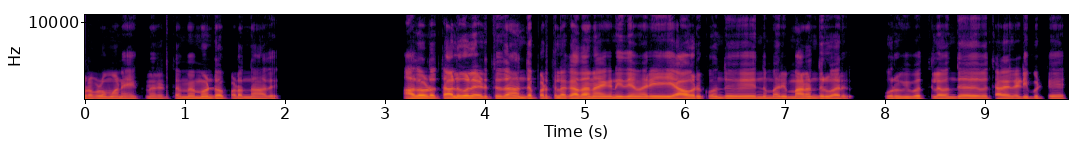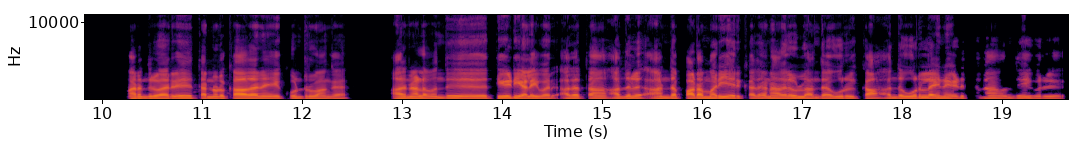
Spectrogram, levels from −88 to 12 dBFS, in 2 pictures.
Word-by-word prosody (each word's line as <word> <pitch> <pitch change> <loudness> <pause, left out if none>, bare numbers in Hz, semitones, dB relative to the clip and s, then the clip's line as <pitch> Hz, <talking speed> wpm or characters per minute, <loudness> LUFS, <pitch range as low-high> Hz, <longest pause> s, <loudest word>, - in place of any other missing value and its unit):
பிரபலமான 125 +2 -3
இயக்குனர் 115 0 -8
எடுத்த 110 +1 -7
"MEMENTO" 135 +3 0
படம் 105 0 -3
தான் 105 -2 -2
அது. 100 +2 -6 1.3
அதோட 135 +2 +5
தழுவல் 150 +4 +5
எடுத்து 135 0 -2
தான் 160 -2 +2
அந்த 130 0 0
படத்தில 135 +4 -2
கதாநாயகன் 135 0 +2
இதேமாதிரி 135 +1 +1 0.3
அவருக்கு 130 +3 0
வந்து 135 +2 -3 0.3
இந்த 120 0 -4
மாதிரி 130 0 -1
மறந்துருவாரு. 120 -4 0 0.4
ஒரு 110 - -2
விபத்துல 115 -1 -3
வந்து 115 +4 -3 0.3
தலையில 115 +1 0
அடிபட்டு 110 +5 -6 0.6
மறந்துருவாரு. 120 +1 +3 0.2
தன்னோட 125 0 +1
காதலிய 130 0 +5
கொன்றுவாங்க. 120 -1 -2 0.6
அதனால 125 +4 +3
வந்து 135 +5 -2 0.5
தேடி 145 +1 +4
அலைவாரு. 120 -2 +1
அதத்தான் 125 +6 0
அதில 135 +3 +1 0.2
அந்த 130 0 0
படம் 165 +6 +4
மாதிரியே 170 0 +3
இருக்காது. 135 +1 -3
ஆனா, 165 -3 0
அதில 150 +2 +2
உள்ள 165 -1 +1
அந்த 130 -2 -1
ஒரு 120 - -1
க - - +4 0.2
அந்த 125 0 -2
ஒரு 140 +2 0
லைன்‌ன 160 +1 +2
எடுத்து 140 -1 -9
தான் 160 -1 -2
வந்து 140 +4 -6
இவரு 130 -3 -5
130 Hz, 160 wpm, -23 LUFS, 120-140 Hz, 1.3 s, அதோட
